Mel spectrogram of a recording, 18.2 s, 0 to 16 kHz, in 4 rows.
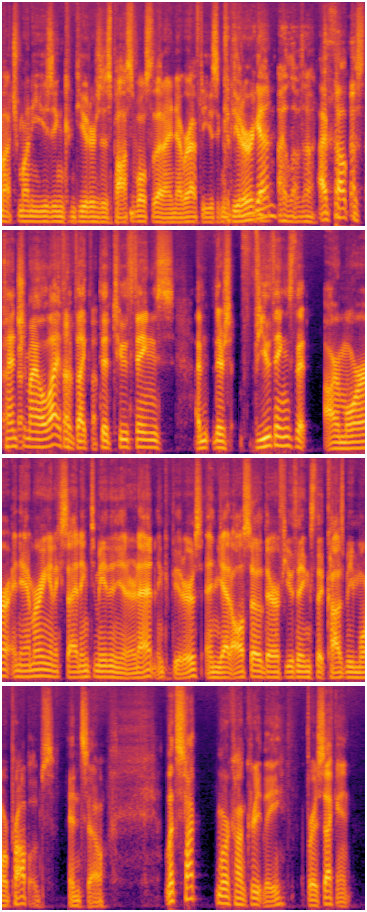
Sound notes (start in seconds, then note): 4.0 laughs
